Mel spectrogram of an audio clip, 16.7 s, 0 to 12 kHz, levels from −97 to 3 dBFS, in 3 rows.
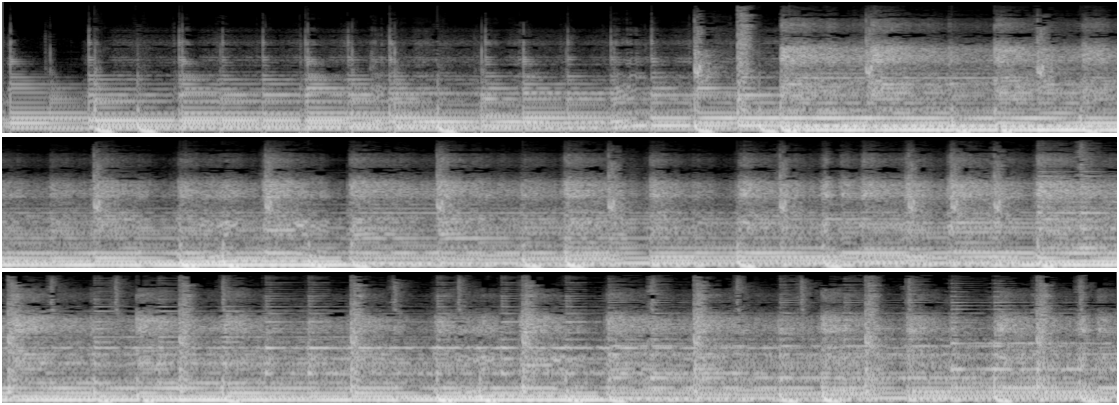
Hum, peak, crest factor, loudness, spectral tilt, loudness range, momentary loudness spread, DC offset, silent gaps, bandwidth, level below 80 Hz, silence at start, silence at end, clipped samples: none; 0 dBFS; 12 dB; -14 LUFS; -7 dB/octave; 3 LU; 5 LU; under 0.1%; none; 9.4 kHz; -22 dBFS; 0 s; 0 s; under 0.1%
